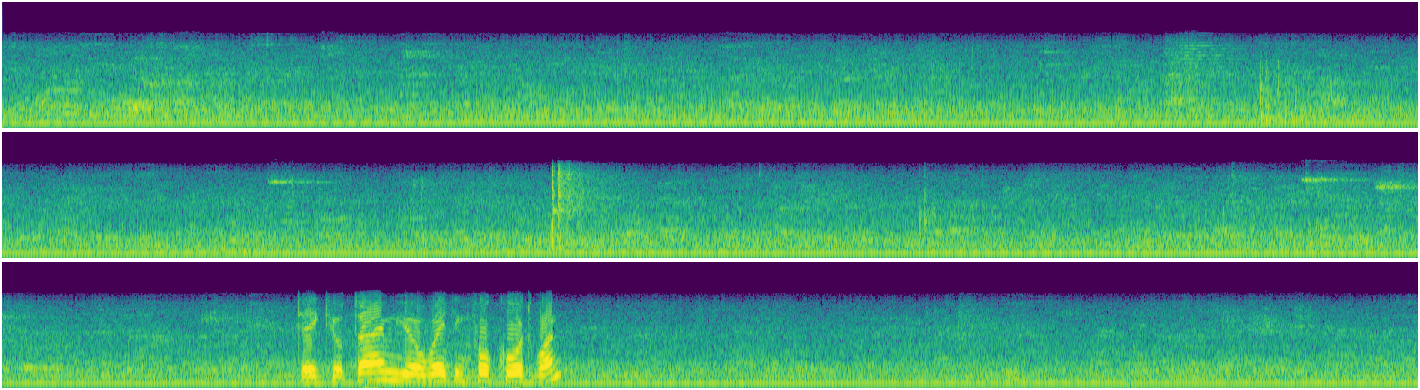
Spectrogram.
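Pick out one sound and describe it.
A crowd murmurs softly in a large echoing hall.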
